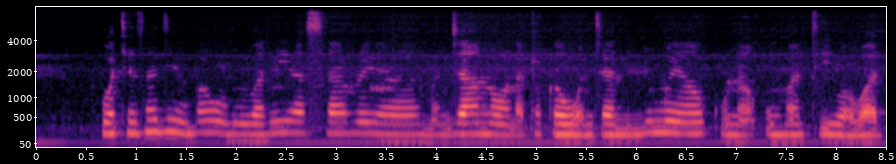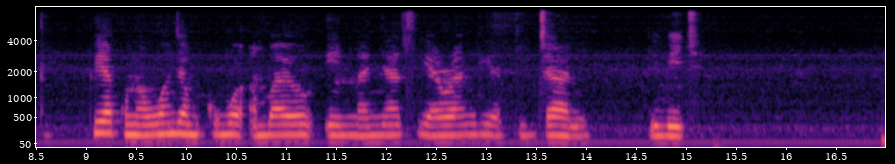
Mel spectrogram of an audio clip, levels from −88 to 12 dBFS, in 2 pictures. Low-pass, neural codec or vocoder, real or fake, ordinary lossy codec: 7.2 kHz; none; real; Opus, 64 kbps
